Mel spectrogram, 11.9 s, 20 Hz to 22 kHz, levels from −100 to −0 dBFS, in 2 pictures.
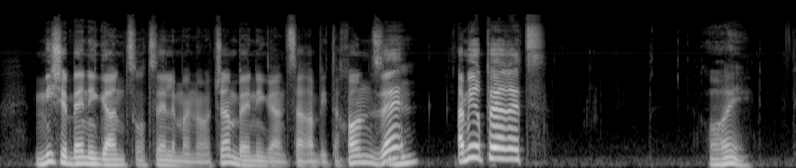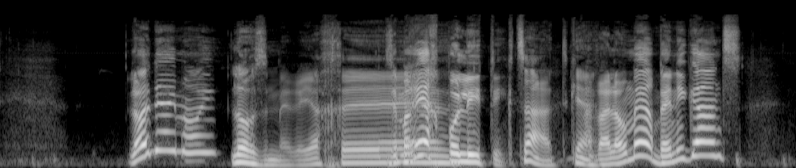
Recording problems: none

